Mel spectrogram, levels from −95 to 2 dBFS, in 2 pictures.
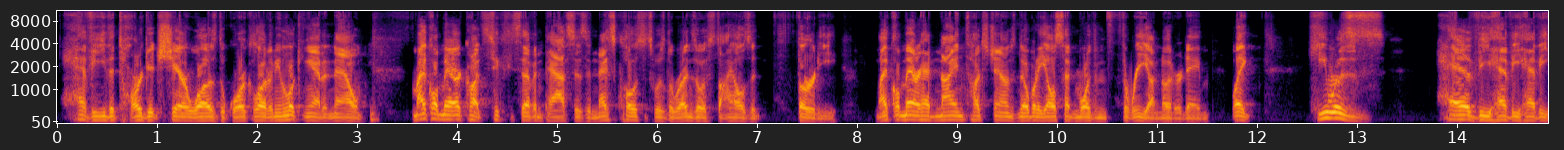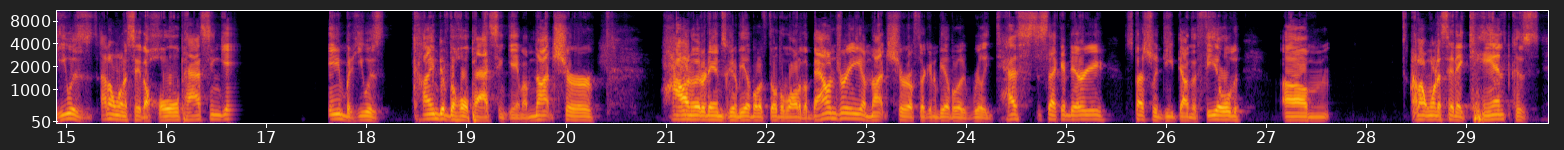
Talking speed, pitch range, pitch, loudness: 220 wpm, 95-115 Hz, 105 Hz, -19 LUFS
